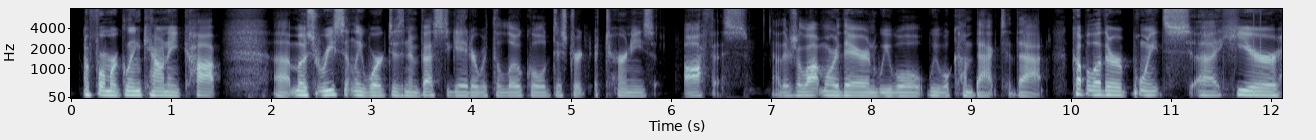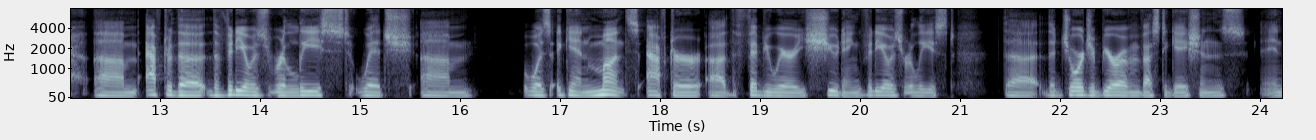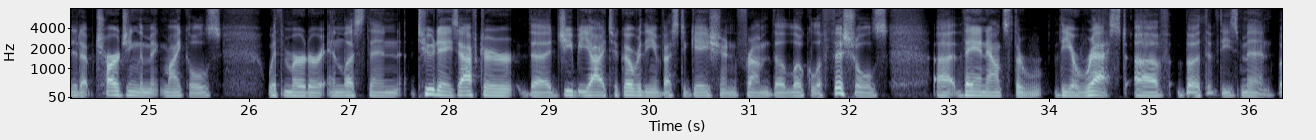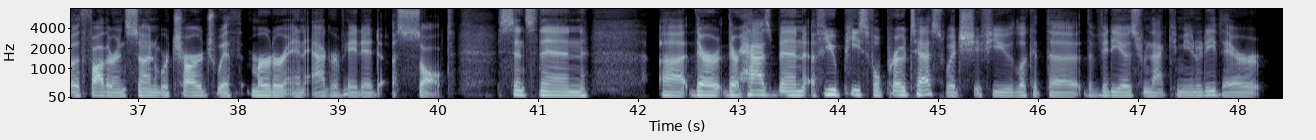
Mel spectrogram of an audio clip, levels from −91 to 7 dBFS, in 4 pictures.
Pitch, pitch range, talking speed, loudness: 110 Hz, 100-120 Hz, 165 wpm, -23 LUFS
